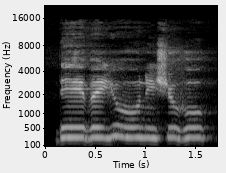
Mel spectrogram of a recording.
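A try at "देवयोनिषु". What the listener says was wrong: first line దేవ యోనిషు there is no విసర్గా I think you said షు నో విసర్గా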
